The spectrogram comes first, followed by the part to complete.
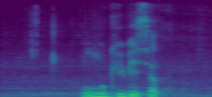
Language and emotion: Russian, neutral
